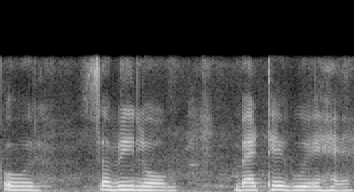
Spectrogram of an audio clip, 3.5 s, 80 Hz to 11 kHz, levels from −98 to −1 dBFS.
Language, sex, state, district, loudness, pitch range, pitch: Hindi, female, Haryana, Rohtak, -14 LUFS, 205-225 Hz, 210 Hz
